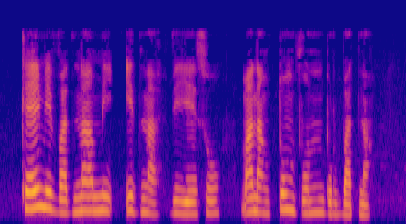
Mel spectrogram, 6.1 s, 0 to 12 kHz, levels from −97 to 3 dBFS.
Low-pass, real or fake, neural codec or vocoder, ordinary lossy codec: 7.2 kHz; real; none; MP3, 48 kbps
